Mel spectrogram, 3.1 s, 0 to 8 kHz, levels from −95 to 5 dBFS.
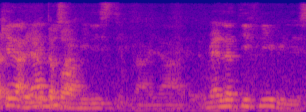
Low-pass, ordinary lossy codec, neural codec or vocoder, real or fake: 7.2 kHz; none; none; real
